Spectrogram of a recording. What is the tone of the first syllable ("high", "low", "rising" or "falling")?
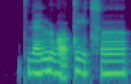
rising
